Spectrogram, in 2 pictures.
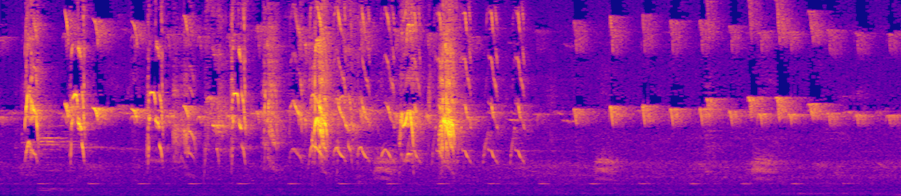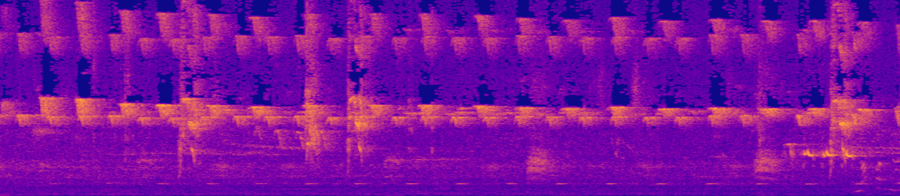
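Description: Parakeets screech in shrill bursts close by, loudest at first.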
